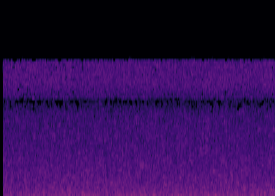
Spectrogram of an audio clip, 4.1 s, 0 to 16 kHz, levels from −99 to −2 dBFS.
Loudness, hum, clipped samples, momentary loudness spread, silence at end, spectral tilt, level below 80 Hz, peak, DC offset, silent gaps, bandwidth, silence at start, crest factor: -58 LUFS; none; under 0.1%; 1 LU; 0 s; -2.5 dB/octave; -76 dBFS; -46 dBFS; under 0.1%; none; 11.5 kHz; 0.05 s; 14 dB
